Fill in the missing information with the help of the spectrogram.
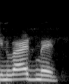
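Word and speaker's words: environment: एम इ एन टी एनवायरमेंट। ये हमारे पास spelling होते हैं। क्योंकि जब हम प्रोनाउंसिएशन करते हैं ना तो वो हमारे पास जो ओ होता है वो स्किप सा हो जाता है।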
